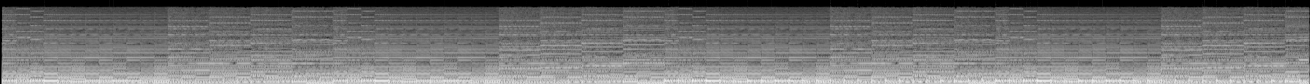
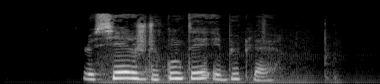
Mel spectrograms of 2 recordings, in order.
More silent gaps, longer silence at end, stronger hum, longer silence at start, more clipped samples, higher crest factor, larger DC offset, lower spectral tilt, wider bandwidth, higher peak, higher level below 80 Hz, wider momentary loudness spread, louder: neither; second, 0 s vs 1.05 s; second, none vs 50 Hz at -45 dBFS; second, 0 s vs 0.85 s; first, 0.3% vs under 0.1%; second, 10 dB vs 16 dB; first, 9% vs under 0.1%; first, -5.5 dB/octave vs -3.5 dB/octave; first, 16 kHz vs 11.5 kHz; about the same, 0 dBFS vs -2 dBFS; first, -20 dBFS vs -56 dBFS; second, 3 LU vs 17 LU; first, -10 LUFS vs -15 LUFS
